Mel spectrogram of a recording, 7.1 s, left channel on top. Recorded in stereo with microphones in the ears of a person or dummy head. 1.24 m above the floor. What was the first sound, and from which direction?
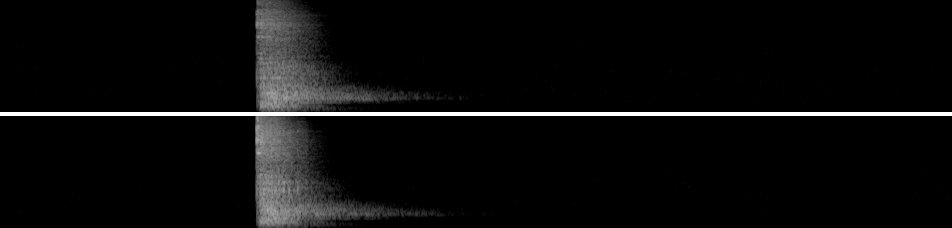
A gunshot, 55° right (ahead or behind).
